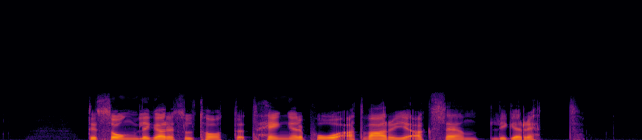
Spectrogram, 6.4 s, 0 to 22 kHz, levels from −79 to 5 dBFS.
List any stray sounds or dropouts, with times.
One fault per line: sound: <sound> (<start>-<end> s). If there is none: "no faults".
no faults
